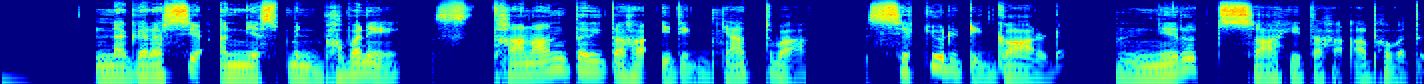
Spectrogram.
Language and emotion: Sanskrit, sad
